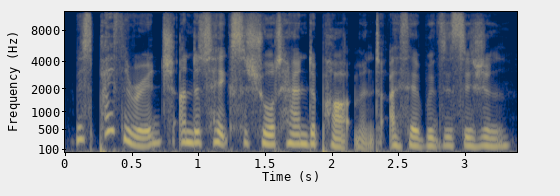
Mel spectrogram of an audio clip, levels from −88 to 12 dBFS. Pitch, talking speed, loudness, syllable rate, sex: 185 Hz, 175 wpm, -18 LUFS, 6.7 syllables/s, female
